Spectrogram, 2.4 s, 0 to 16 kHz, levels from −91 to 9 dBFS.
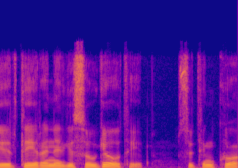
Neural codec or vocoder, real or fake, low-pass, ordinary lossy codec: none; real; 10.8 kHz; Opus, 64 kbps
